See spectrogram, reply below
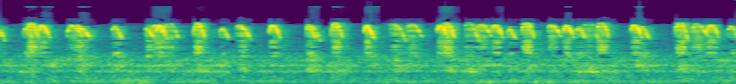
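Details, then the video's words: Common Kingfisher nest sounds as the male makes way for the female carrying a fish, the birds blowing at each other seemingly to locate each other; quick, regular breathy puffs in a continuous rhythmic series. "Ze blazen wat tegen elkaar, kennelijk bepalen ze zo elkaars locatie."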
